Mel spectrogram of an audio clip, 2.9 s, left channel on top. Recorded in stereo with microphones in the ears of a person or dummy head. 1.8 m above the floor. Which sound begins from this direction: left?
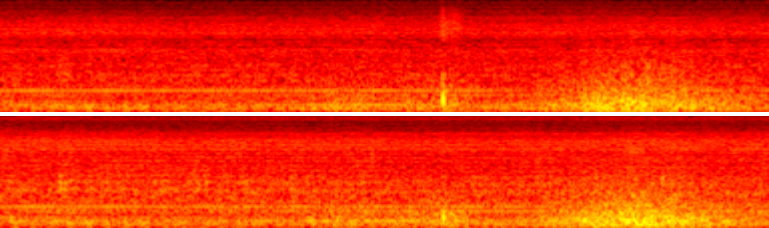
A zipper, at 1.6 s.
